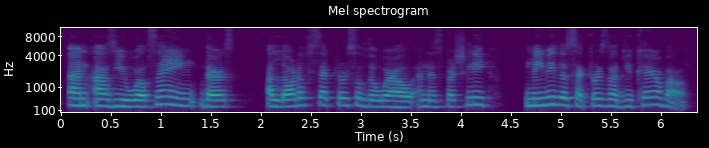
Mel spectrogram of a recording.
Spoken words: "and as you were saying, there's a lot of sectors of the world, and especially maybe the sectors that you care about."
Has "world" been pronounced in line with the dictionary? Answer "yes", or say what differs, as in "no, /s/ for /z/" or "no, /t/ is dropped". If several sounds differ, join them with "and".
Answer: yes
